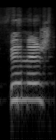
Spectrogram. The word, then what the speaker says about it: finished: finished they've finished and notice that pronunciation on finish in the past simple it's a soft T finish very soft they've finished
